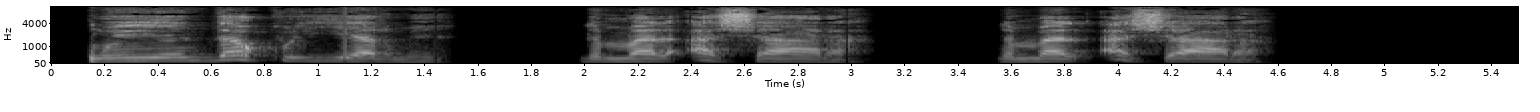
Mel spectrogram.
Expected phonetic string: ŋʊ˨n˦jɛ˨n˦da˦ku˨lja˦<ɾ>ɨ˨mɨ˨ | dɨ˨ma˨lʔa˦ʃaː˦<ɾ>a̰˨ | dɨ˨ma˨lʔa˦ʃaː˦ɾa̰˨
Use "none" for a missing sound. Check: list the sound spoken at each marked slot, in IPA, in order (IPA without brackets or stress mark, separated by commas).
ɾ, ɾ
